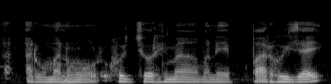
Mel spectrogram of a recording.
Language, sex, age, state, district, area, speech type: Assamese, male, 60+, Assam, Udalguri, urban, spontaneous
